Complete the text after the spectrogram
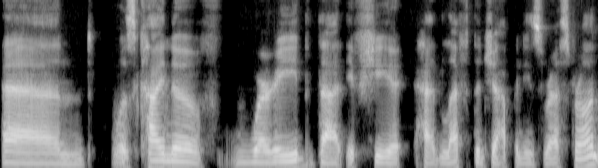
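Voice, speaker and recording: With a Canadian accent, a man speaks very slowly at a fairly low pitch, his intonation fairly even. The sound is dry and close with no echo, over a quiet background. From Canada. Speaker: vlogger. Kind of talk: casual chat.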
